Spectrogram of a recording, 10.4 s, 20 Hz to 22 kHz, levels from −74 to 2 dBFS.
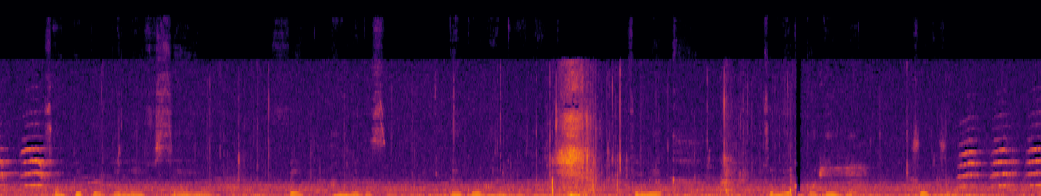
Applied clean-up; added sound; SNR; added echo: none; Chirp, tweet; -2 dB; none.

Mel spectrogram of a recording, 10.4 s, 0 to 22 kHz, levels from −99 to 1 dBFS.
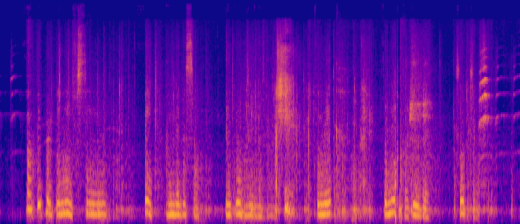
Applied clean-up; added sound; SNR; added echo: neural mask model RNNoise.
